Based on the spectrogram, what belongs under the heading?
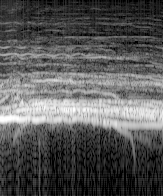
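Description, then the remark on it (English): A group of children howl like wolves together, their overlapping voices holding one long, loud, steady mid-pitched note for about two seconds without a break. “Wolf. Howl!”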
